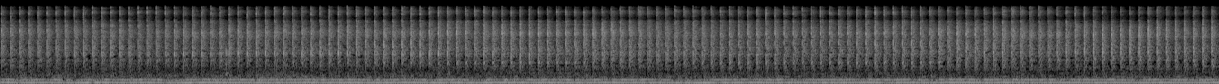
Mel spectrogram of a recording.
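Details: Shockwave therapy at energy level 3.2, which the patient says is manageable. Rapid, regular mechanical clacking at about 220 pulses a minute over a low hum from the shockwave device.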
